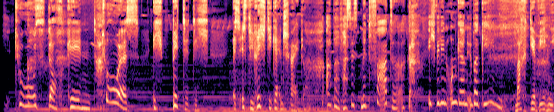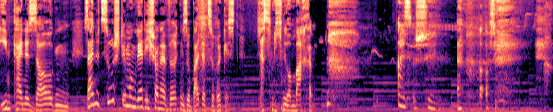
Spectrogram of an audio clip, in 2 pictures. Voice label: Hörspiel, frauen; sprecher; Sherlock Holmes

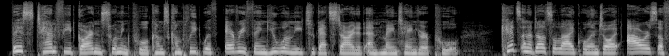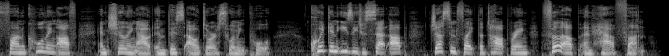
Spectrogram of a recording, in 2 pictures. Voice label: englisch, frauen

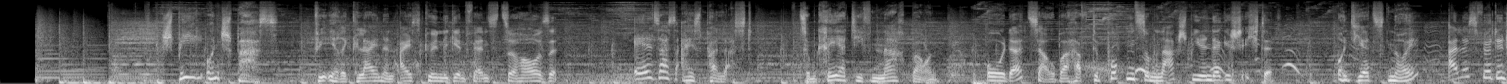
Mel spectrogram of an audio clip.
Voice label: Off, frauen; sprecher; Spots; ToysRus

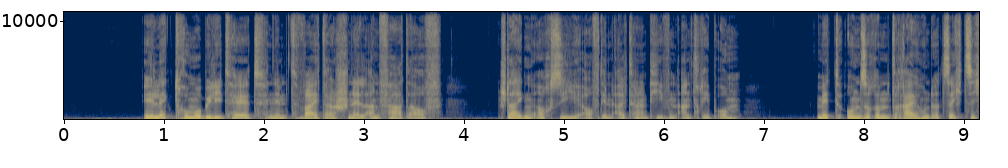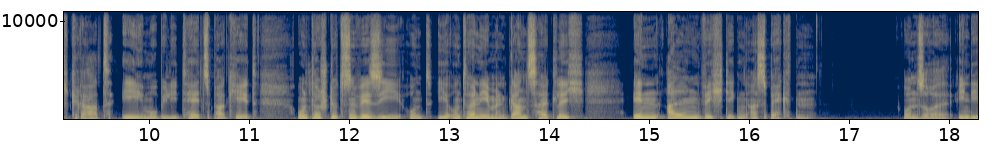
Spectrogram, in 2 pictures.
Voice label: Imagefilm, maenner; Deutsche Leasing

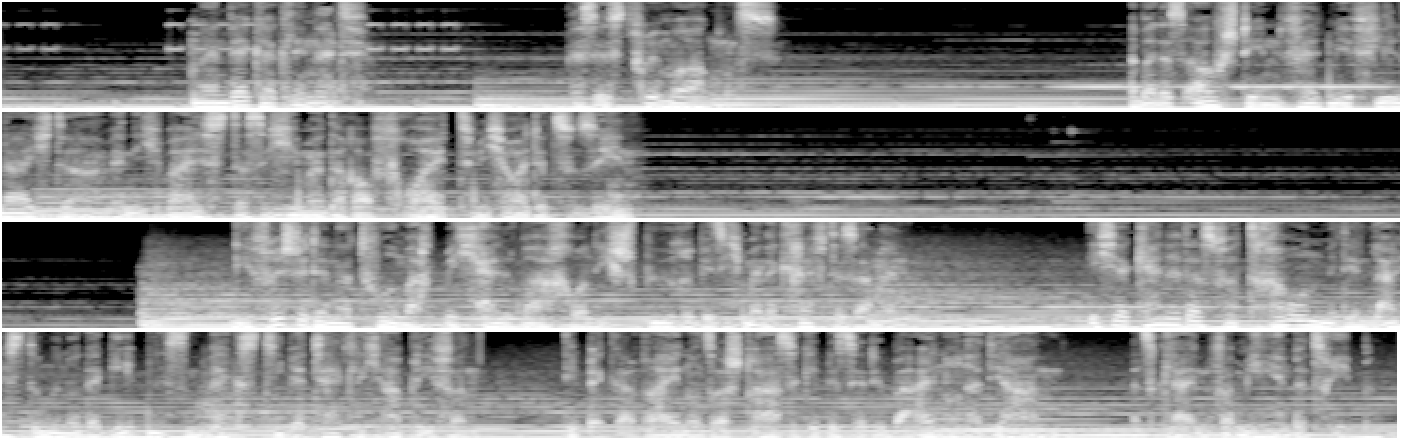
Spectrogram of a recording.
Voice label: Imagefilm, maenner; Finanzplanung

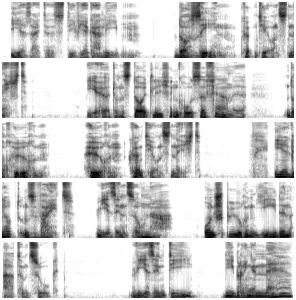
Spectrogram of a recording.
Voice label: poetisch; maenner

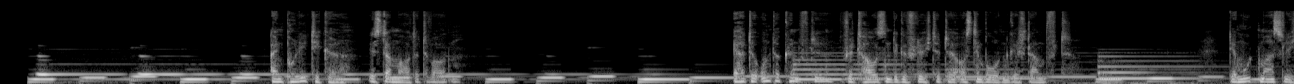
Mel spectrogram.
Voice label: Kommentar, maenner; Die Legende vom Einzeltäter

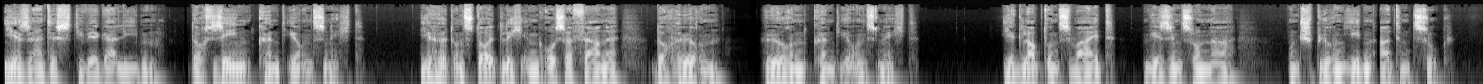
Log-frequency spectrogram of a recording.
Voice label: sachlich, maenner

